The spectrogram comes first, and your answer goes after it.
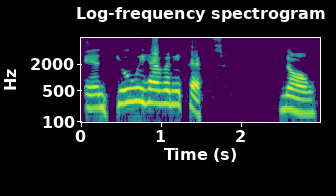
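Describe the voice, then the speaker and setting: Standing outside in falling snow, a Newfoundland woman talks casually to her phone and works through viewer questions with a meandering, unsure delivery. Her pitch is medium, her intonation lively, and she speaks slowly. The audio is dry, narrow and tinny, and her accent is Newfoundland English from Canada.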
